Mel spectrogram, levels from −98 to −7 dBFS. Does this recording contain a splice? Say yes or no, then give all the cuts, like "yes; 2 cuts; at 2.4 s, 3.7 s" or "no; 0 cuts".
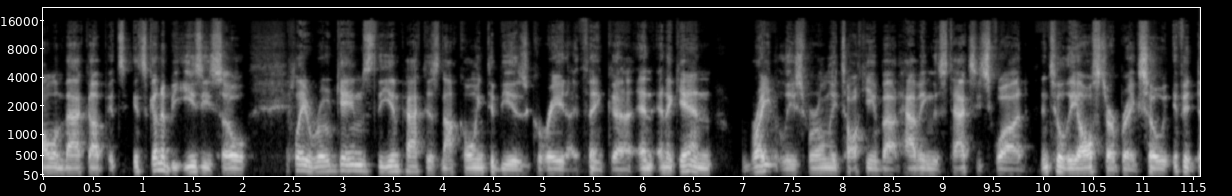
yes; 3 cuts; at 2.4 s, 7.3 s, 9.9 s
